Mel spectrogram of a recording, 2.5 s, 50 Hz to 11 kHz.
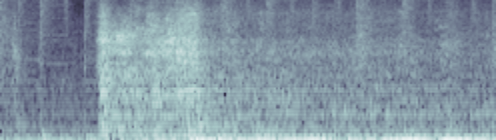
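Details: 1965 Ford Mustang V8, warmed up, Holley 4010 carb, electronic distributor, after idle mixture screws turned in from three-four turns to two and timing checked (46° at 1080 rpm): brief rev blip then low, steady normal warm idle.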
